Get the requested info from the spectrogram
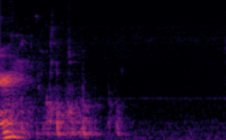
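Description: Michelada mix poured from a small measuring cup onto ice in a glass, trickling and dripping irregularly for about a second, then stopping.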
